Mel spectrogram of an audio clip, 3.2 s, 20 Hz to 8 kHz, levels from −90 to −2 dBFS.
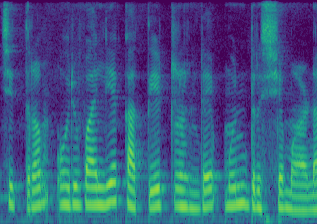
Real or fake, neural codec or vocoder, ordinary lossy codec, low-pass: real; none; none; none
